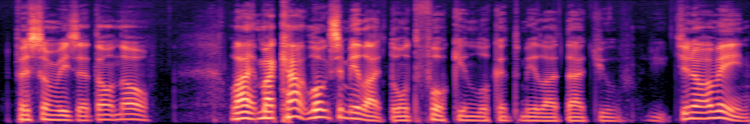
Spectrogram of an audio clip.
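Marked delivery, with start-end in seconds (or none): 2.9-4.5 put-on Russian accent, much lower, quieter. Voicing how their cat seems to talk when it stares, in a russian accent. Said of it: "it's always got like like a Russian accent".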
